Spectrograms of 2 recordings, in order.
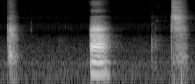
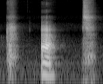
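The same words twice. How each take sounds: First: The sounds are said slowly, separated. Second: The sounds are said quickly together.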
